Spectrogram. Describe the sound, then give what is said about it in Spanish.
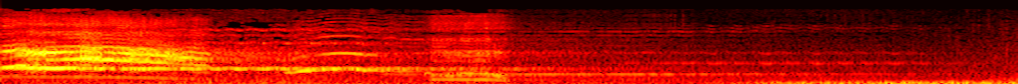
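A loud, anguished cry of a man dying by crucifixion. It starts as a strained, wavering wail, then a shorter cry follows and fades. A low rumble builds toward the end. “Entonces Jesús volvió a gritar y entregó su espíritu.”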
